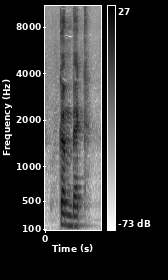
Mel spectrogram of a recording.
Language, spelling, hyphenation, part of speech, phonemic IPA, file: Dutch, comeback, come‧back, noun, /ˈkɑm.bɛk/, Nl-comeback.ogg
- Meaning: comeback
